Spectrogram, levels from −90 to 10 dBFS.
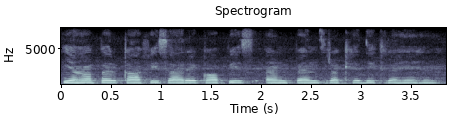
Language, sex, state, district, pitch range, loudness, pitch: Hindi, female, Uttar Pradesh, Lucknow, 250-265 Hz, -15 LUFS, 255 Hz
